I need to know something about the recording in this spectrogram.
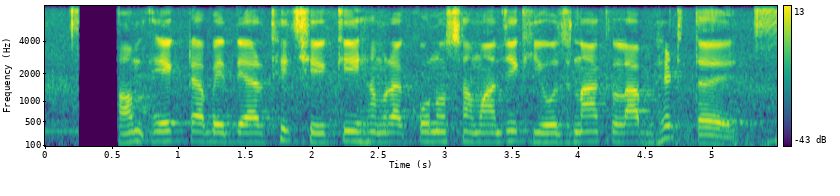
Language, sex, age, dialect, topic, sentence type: Maithili, male, 31-35, Southern/Standard, banking, question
